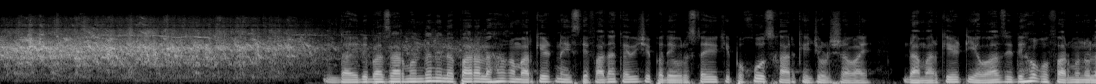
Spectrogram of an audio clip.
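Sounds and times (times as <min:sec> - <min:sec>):
chickens clucking on a poultry-rearing farm in Khost province, Afghanistan: 0:00.0 - 0:05.1
speech: 0:03.2 - 0:10.9.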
